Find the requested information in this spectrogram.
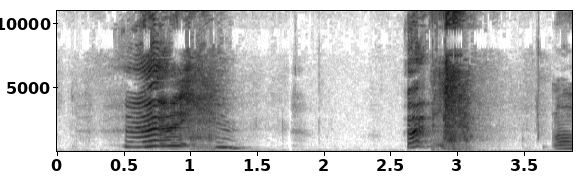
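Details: Adult woman recently recovered from a cold: two loud, forceful, wet sneezes, each preceded by a sharp intake before the explosive burst, then speech begins; sneezing.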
